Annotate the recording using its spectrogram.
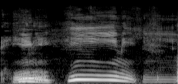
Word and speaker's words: Heaney: Heaney. Like Mr. Feeney?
